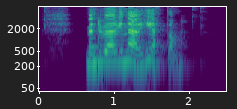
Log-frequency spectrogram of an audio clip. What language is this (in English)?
Swedish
